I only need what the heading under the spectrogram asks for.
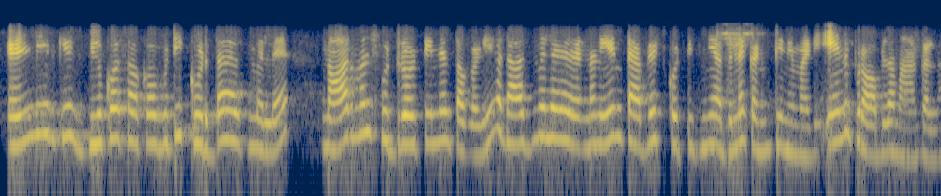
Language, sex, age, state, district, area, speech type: Kannada, female, 18-30, Karnataka, Hassan, urban, conversation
